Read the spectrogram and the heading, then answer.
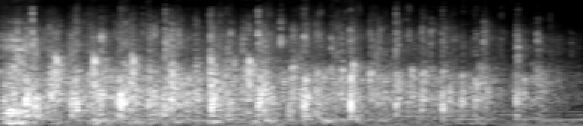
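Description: A crowd of people clapping together, dense and steady with many overlapping hand claps, loud, tapering off slightly toward the end.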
